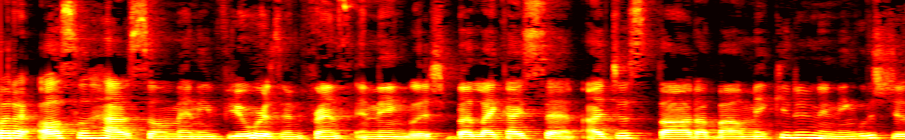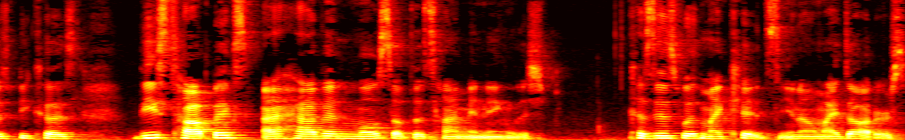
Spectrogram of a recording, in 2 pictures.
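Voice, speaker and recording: A woman's fairly low voice with a Spanish accent, fairly even intonation and a moderate pace. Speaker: vlogger, mother. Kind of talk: casual chat. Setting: outdoors. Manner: casual, halting with fillers.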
